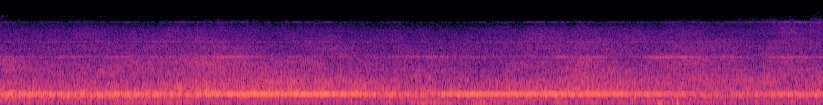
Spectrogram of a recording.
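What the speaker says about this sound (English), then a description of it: "Let's get a glimpse of the Dreamliner" A Boeing Dreamliner jet airliner at Manchester Airport gives off a steady, distant engine roar with a faint whine, unbroken and fairly quiet throughout.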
